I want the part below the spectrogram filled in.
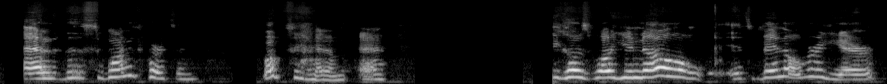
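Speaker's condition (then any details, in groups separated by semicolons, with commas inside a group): Cerebral palsy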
